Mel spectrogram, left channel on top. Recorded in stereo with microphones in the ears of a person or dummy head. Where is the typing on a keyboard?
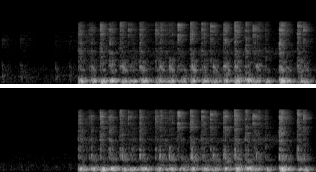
15° right (ahead or behind), 2.5 m.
